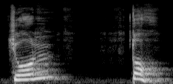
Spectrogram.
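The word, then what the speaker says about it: contoh: আচ্ছা উদাহরণের মালাই হচ্ছে চন্ত সি ও এন টি ও এইচ উচ্চারণটা হবে চন্ত চন্ত মানে হচ্ছে উদাহরণ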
